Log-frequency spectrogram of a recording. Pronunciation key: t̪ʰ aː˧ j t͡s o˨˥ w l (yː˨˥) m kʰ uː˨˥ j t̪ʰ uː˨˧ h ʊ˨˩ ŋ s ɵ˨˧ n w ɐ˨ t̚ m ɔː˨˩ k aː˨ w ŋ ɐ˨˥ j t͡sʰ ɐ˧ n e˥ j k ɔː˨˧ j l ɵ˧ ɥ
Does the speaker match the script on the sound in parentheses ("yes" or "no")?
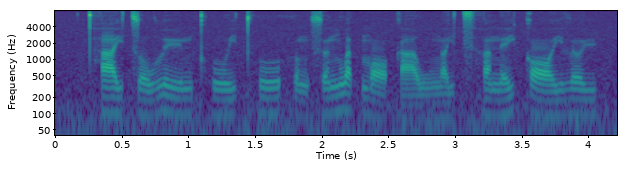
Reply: no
